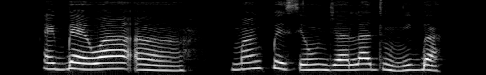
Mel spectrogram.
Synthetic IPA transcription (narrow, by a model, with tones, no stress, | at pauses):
ɛ˧ɡ͡bɛ˦˨wa˦a˨ | mãː˦n̩˦k͡pe˦˨se˧õ˧˦d͡ʒa˧la˦dũ˦˨nĩ˨˦ɡ͡ba˦˨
